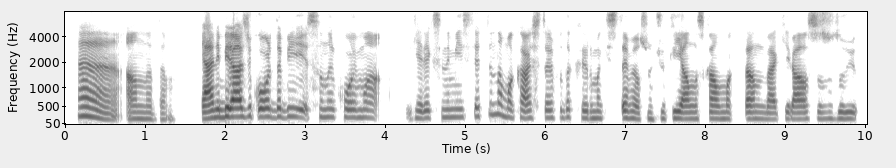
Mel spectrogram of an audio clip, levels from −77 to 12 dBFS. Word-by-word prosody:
He, 240 - 0 0.5
anladım. 165 -2 -5 0.3
Yani, 195 +5 +6
birazcık 225 +1 +7
orada 220 -1 +1
bir 225 -2 -3
sınır 215 0 -1
koyma 205 - -4 0.4
gereksinimi 205 +3 -5
hissettin 235 +6 -4
ama 235 -8 -3
karşı 190 -1 -1
tarafı 195 0 -7
da 215 - -8
kırmak 185 -1 -8
istemiyorsun. 170 -3 +2
Çünkü 175 +2 -8
yalnız 170 -1 +2
kalmaktan 170 0 -1
belki 165 +1 -4
rahatsız 170 +1 -1
duyu 175 -1 -5
185 Hz, 130 wpm, -25 LUFS, 170-215 Hz, 0.5 s, birazcık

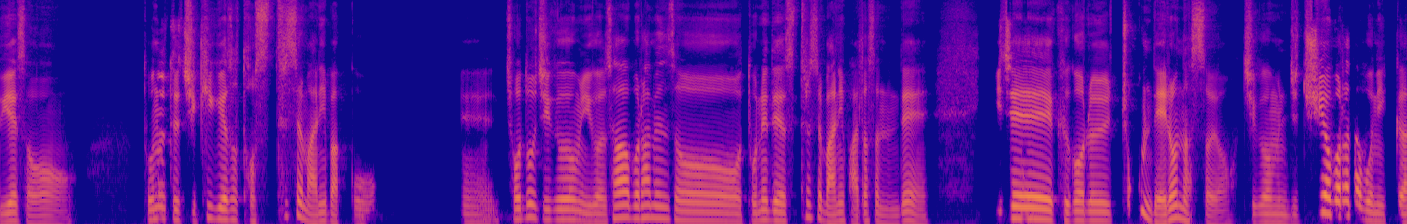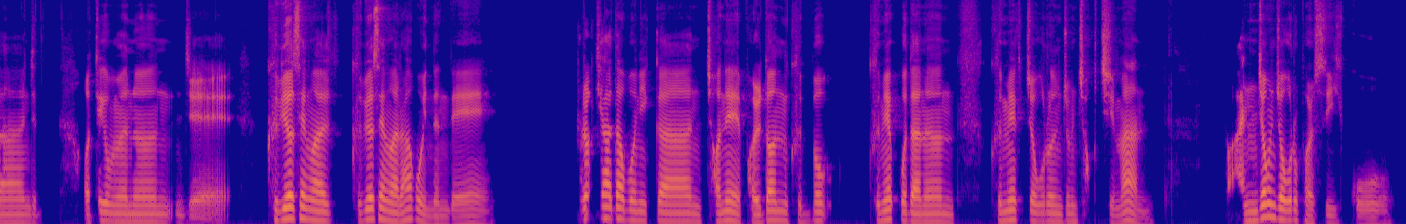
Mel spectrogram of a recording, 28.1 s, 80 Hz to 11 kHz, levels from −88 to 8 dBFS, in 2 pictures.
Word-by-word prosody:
위해서 105 -6 -1 0.7
돈을 160 +3 -2
더 145 - 0
지키기 175 +3 +1
위해서 150 -1 +2
더 - - -7
스트레스를 - - 0
많이 110 +3 -1
받고. 105 -4 -7 0.9
예. 115 -2 -12
저도 170 +5 -1
지금 150 -1 0
이거 120 -2 -1
사업을 175 +4 +2
하면서 130 -8 -1
돈에 130 +3 -1
대해 135 -2 +2
스트레스를 185 +8 -4
많이 115 +3 +1
받았었는데 110 -1 -4 0.7
이제 165 -3 +6
그거를 130 -1 0
쪼끔 - - -4
내려놨어요. 110 - +2
지금 115 -1 -3
인제 110 -1 -7
취업을 225 - +5
하다 200 -2 +2
보니까 115 -5 -2
인제 110 0 -9 0.5
어떻게 130 - -1
보면은 115 -1 -2
인제 480 0 -3 0.4
급여 155 +4 +6
생활 140 -6 +3 0.2
급여 150 +4 +1
생활을 140 -5 +3
하고 150 -2 0
있는데 100 -1 -3 0.8
그렇게 160 +1 -1
하다 165 -1 +5
보니깐 125 -4 0
전에 125 -1 +2
벌던 135 +4 +2
급여 125 +2 -5 0.4
금액보다는 120 -5 +1 0.8
금액적으로는 120 -1 -4
좀 120 0 -6
적지만 110 -4 -2 0.9
안정적으로 145 +3 +3
벌 105 -5 -5
수 110 - -3
있고 95 -2 -11
125 Hz, 290 characters per minute, -26 LUFS, 115-150 Hz, 0.9 s, 이제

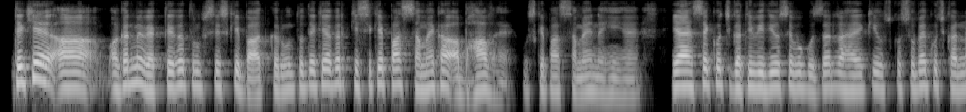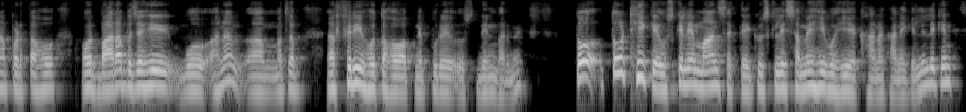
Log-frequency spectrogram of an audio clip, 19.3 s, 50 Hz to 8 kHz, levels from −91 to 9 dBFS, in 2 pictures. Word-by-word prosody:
देखिए 195 +5 +7
अ, 150 -3 +4
अगर 155 +4 +2
मैं 190 0 +3
व्यक्तिगत 155 +4 +1
रूप 160 -1 -3
से 155 +1 -5
इसकी 155 +1 -2
बात 115 0 +2
करूँ 140 +2 -2
तो 155 +1 -3
देखिए 165 +2 +1
अगर 185 +2 +1
किसी 160 -1 -5
के 180 +3 +2
पास 175 0 +3
समय 145 +2 0
का - - +2
अभाव 125 +2 +1
है, 105 -3 -14
उसके 130 +2 -8
पास 130 -1 -4
समय 125 +1 -4
नहीं 120 -2 -7
है 115 0 -10 0.3
या 160 +1 +8
ऐसे 160 +3 +1
कुछ 175 0 -3
गतिविधियों 150 0 +1
से 155 +1 -3
वो 150 -1 -2
गुजर 145 +1 -3
रहा 145 -2 -1
है 135 0 0
कि 135 +3 -7
उसको 145 +1 -7
सुबह 150 +2 -2
कुछ 165 - -5
करना 145 0 -1
पड़ता 140 0 -2
हो 145 0 -3 0.2
और 150 +1 +2
12 145 +4 +5
बजे 155 +1 +2
ही 160 0 +3 0.2
वो 135 0 0 0.2
है - - -5
ना? 205 - -1 0.3
अ, - - -1
मतलब 135 +3 -6 0.4
फ्री 190 0 +5
होता 145 0 0
हो 130 0 +2
अपने 125 0 -4
पूरे 130 +1 -4
उस 120 -1 -9
दिन 125 0 -5
भर 115 -1 -8
में, 140 +9 -10 0.6
तो - - +8 0.2
तो 290 - +6
ठीक 245 -5 +2
है 150 - +5
उसके 145 +5 0
लिए 180 0 +2
मान 165 0 +2
सकते 135 -4 -7
हैं 125 - -5
कि 145 - -5
उसके 140 +2 -6
लिए 150 - +1
समय 150 +1 -1
ही 155 - +1
वही 135 -2 -2
है 130 - -1
खाना 120 -1 -7
खाने 115 -1 -7
के 120 - -8
लिए 155 - -3
लेकिन 195 +2 -1
145 Hz, 250 wpm, -22 LUFS, 130-160 Hz, 0.6 s, या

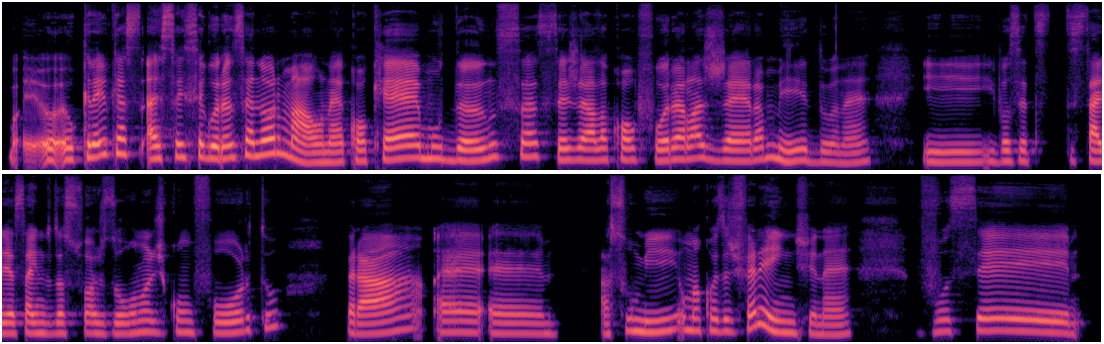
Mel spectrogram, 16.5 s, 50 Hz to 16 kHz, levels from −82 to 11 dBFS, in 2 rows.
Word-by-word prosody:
Eu - - +2
eu 215 - +3
creio 255 +6 +5
que 325 - +3
essa 315 0 +1
essa 235 +2 +4
insegurança 255 +1 +3
é - - +6
normal, 290 - +4
né, 175 +1 0
qualquer 215 +6 +4
mudança, 230 +5 0
seja 215 -5 -1
ela 205 +1 +2
qual 215 -1 0
for, 200 0 -1
ela 225 +2 +3
gera 205 -2 0
medo, 190 -6 -3
né. 170 +4 -8 0.4
E 175 0 -5
e 185 - -9
você 190 0 -4 0.3
estaria 190 -1 +2
saindo 190 -1 -2
da 190 - -1
sua 190 +1 -4
zona 190 +3 -4
de 205 - -9
conforto 210 +7 -6 0.5
para, 195 +6 +2
eh 205 0 -2 0.5
eh, - - -14 0.3
assumir 220 +4 -3
uma 230 -1 -3
coisa 225 -1 -5
diferente, 215 - -1
né. 170 +2 -6 0.6
Você 220 -3 -2
210 Hz, 140 wpm, -20 LUFS, 190-235 Hz, 0.6 s, é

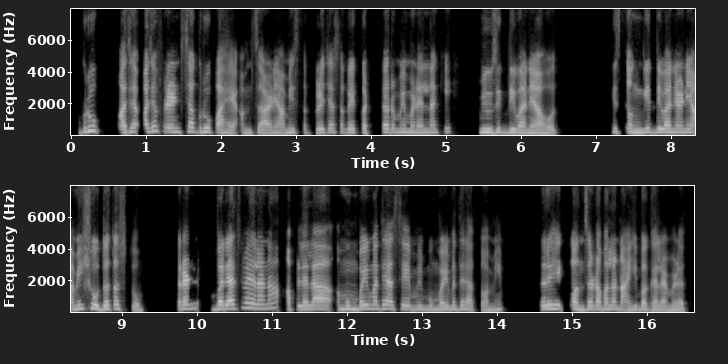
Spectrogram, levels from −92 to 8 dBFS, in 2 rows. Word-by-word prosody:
Group 300 +4 +2 0.3
माझ्या 215 +4 +3
माझ्या 265 +5 +3
फ्रेंड्सचा 245 +2 +3
group 235 -2 -1
आहे 200 -1 +2
आमचा 190 +1 -4
आणि 185 +1 0
आम्ही 190 +3 -1
सगळेच्या 215 +2 -3
सगळे 220 0 -2
कट्टर 225 +1 -1
मी 220 0 -3
म्हणेल 205 -1 -2
ना, 215 +1 -1
की 225 +2 -11 0.4
म्युझिक 220 -1 +1
दिवाने. 205 -2 +2
आहोत. 180 +1 +1 0.7
की 230 - -5
संगीत 215 +2 -1
दिवानी. 220 -1 +3
आणि 215 +1 +2
आम्ही 215 +4 +2
शोधत 240 -2 +1
असतो. 195 -7 -4 0.5
कारण 255 +4 +5 0.3
बऱ्याच 250 +3 +5
वेळेला 290 -4 +3
ना, 280 +4 -3
आपल्याला 225 0 +2 0.3
मुंबईमध्ये 235 +3 0
असे 230 -1 +1
मी 215 +1 -6
मुंबईमध्ये 205 +2 -3
राहतो 190 -3 -5
आम्ही. 180 +3 -6 0.5
तर 230 - +2
हे 245 0 +3
कॉन्सर्ट 225 0 +1
आम्हाला 225 0 +2
नाही 205 -2 -1
बघायला 180 -4 -1
मिळत, 155 -2 -3
220 Hz, 160 wpm, -24 LUFS, 205-235 Hz, 0.7 s, कारण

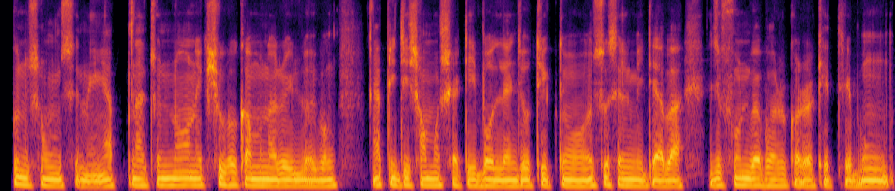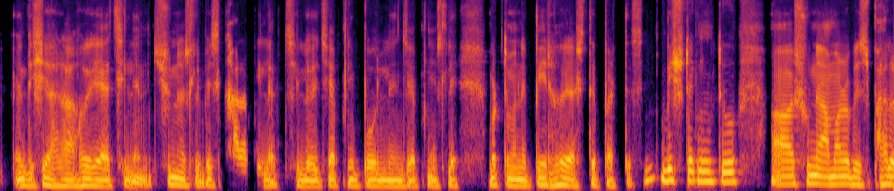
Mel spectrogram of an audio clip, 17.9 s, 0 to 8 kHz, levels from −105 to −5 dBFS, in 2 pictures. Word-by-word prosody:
কোন 115 -2 +3 0.2
সমস্যা 95 -1 -1
নেই। 85 0 0
আপনার 100 +2 -3
জন্য 105 0 +2 0.2
অনেক 100 0 +1
শুভকামনা 100 -3 +2
রইলো 95 0 +2
এবং 90 +1 +1 0.5
আপনি - - -2
যে 105 - +2
সমস্যাটি 100 -1 0 0.2
বললেন 90 -1 +2
যে, - - +1
অতিরিক্ত 95 0 -3
অ - - +2 0.3
সোশ্যাল 105 -2 +1
মিডিয়া 90 0 +1
বা, 90 - +3 0.4
যে 100 - +1
ফোন 105 - 0
ব্যবহার 95 -2 +1
করার - - +1
ক্ষেত্রে - - -5
এবং 90 - +1 0.4
অ্যা - - +1
দিশেহারা 95 0 +1
হয়ে 100 -1 +2
আছিলেন। - - -2 0.2
শুনে 115 -1 +1
আসলে 100 - -3
বেশ 95 0 -1
খারাপই 110 -1 -4
লাগছিল। 90 - -4
এইযে 85 +1 -3
আপনি - - -4 0.2
বললেন 90 -1 +1
যে, - - 0
আপনি - - -6
আসলে - - -3 0.4
বর্তমানে 95 -2 +1
বের 110 -2 +2
হয়ে 110 -2 +4
আসতে 95 - -2
পারতেছেন। - - -5 0.2
বিষয়টা 175 -1 +4
কিন্তু 160 -1 +2 0.5
আ - - +6 0.2
শুনে 130 -1 +3
আমারও 120 +1 +3
বেশ 105 -1 +1
ভালো 120 +1 +3
100 Hz, 175 wpm, -22 LUFS, 95-105 Hz, 0.5 s, আ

